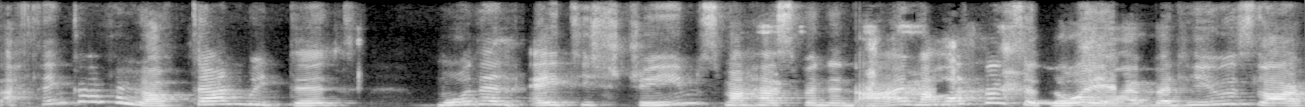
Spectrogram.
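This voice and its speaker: A woman speaks at a moderate pace with a South African accent. Her tone is bright and sharp. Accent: Afrikaans South African English. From South Africa, Eastern Free State. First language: Afrikaans. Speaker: social media consultant. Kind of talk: interview.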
